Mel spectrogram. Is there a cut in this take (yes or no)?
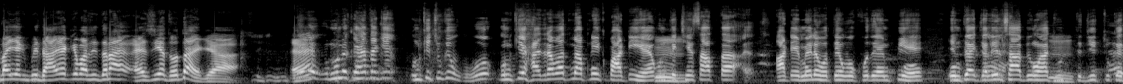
no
